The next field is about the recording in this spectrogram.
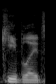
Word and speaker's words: Keyblade: Dude, the freaking, like, the key, like, the X blade that, like, Vanitas Ventus make. It's pronounced Keyblade, sir.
